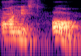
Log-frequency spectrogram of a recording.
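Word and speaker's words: honest: अब हम लोग जब ऑनेस्ट कहते हैं ना, हम लोग एच का यूज नहीं करते, वहाँ साइलेंट टाइप का हो जाता है वो। तो इधर किसका आवाज आता है, ऑनेस्ट, ओ का आवाज आ रहा है ना, इधर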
